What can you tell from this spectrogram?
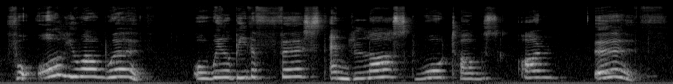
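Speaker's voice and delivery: high, loud fatherly urging; storybook dad crying out in alarm; urgent cry. A narrator's reading. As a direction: spur the family on, pitched high. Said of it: "cried Dad".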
